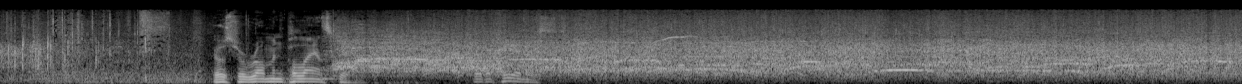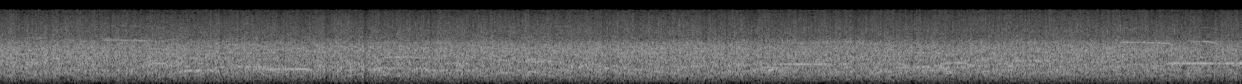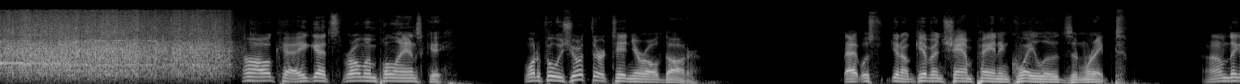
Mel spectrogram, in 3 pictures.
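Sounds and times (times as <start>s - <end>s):
Academy Awards audience applause for Roman Polanski winning for The Pianist: 0.0s - 1.4s, 3.4s - 27.3s
speech: 2.1s - 3.8s, 4.7s - 5.6s, 27.6s - 29.4s, 30.1s - 31.9s, 33.3s - 36.2s, 36.9s - 37.2s.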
